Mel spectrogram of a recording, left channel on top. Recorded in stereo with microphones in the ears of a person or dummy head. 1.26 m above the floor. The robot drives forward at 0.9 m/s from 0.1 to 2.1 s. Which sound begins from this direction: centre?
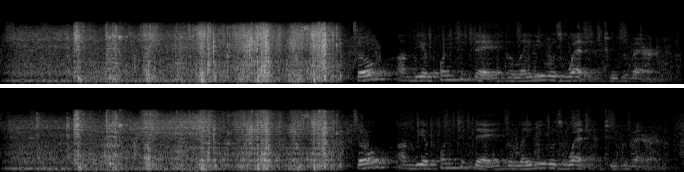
A rattle, at 0.7 s.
